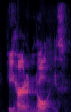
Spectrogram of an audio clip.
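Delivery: ordinary delivery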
